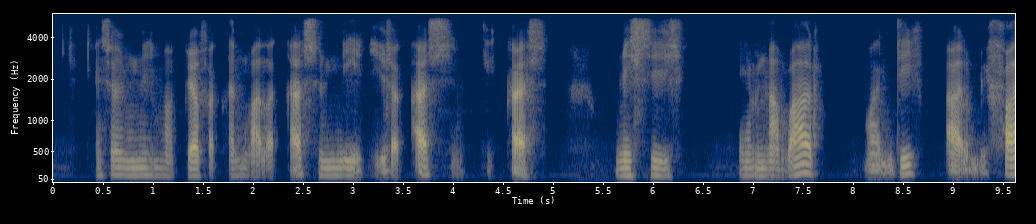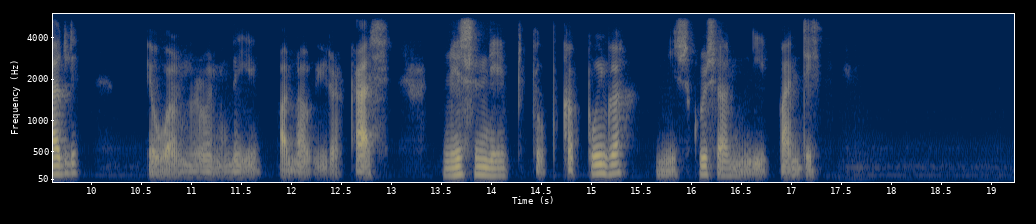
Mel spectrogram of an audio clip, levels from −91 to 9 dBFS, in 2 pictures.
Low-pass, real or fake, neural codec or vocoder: 5.4 kHz; fake; autoencoder, 22.05 kHz, a latent of 192 numbers a frame, VITS, trained on one speaker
